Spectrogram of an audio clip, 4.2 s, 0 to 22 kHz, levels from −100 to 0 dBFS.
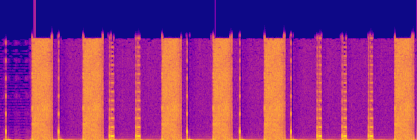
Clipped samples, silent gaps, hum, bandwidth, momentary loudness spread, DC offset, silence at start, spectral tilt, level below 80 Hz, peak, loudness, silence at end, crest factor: under 0.1%; none; none; 17.5 kHz; 6 LU; under 0.1%; 0.05 s; -1.5 dB/octave; -20 dBFS; 0 dBFS; -13 LUFS; 0 s; 14 dB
